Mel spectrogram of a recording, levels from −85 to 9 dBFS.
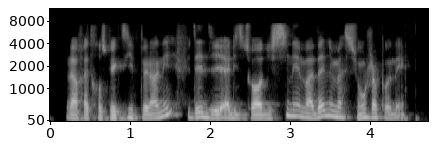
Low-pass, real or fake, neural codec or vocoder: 7.2 kHz; fake; codec, 16 kHz, 2 kbps, X-Codec, HuBERT features, trained on balanced general audio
